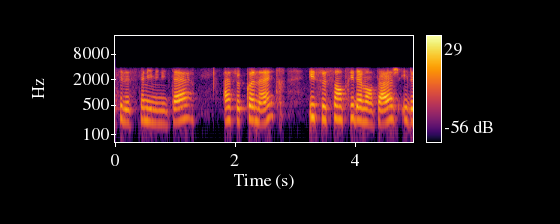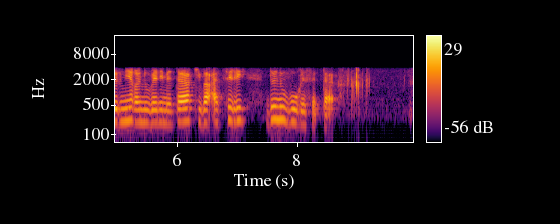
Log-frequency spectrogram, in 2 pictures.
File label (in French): Bonne pose de voix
